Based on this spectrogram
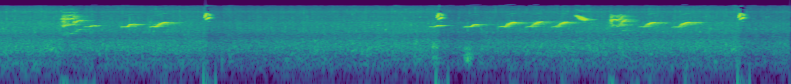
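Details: Rusty-collared seedeater short tournament song: phrases of rising whistled notes with a sharp high flourish, the second phrase longer with a doubled ending, separated by clicks over continuous hiss.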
